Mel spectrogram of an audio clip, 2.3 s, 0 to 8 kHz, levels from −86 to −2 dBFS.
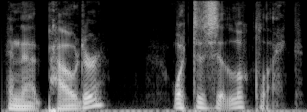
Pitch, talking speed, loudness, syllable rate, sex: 110 Hz, 210 wpm, -18 LUFS, 5.1 syllables/s, male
